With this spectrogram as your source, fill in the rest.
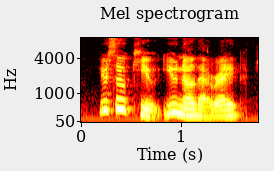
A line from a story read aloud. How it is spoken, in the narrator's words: He chuckled at the older, finding everything about him adorable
